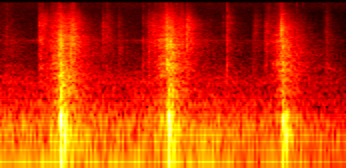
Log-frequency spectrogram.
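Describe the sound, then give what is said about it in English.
Knife chopping green onion, coriander and garlic on a board for hot pot: three crisp, evenly spaced chops, moderately quiet, with no voices. “We also need to cut green onion, coriander, and garlic.”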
